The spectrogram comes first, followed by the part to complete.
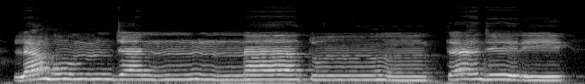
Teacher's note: جیم کو نون سے ملا کر، نون کو ایک الف کی مقدار کھینچ کر پڑھیں گے، نون پر غنہ کریں گے، تا دو پیشتن یہاں پر اخفا کریں گے۔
